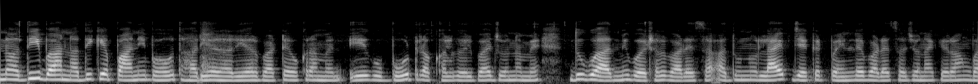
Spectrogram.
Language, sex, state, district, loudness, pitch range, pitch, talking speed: Bhojpuri, female, Uttar Pradesh, Ghazipur, -17 LUFS, 190-205 Hz, 195 Hz, 215 wpm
